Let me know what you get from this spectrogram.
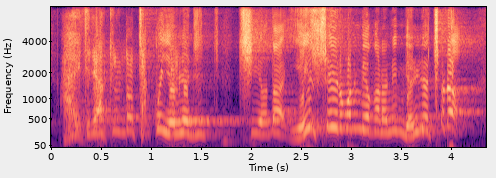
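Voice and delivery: high, loud declaration in Jesus' name; commanding proclamation. Shown as a demonstration. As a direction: proclaim it with full authority. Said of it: "예수 이름은 막 하는 거죠". (높고 크게 선포하는 목소리)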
